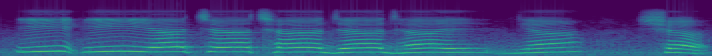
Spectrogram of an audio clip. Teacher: इनके ताल हैं। ताल कहते हैं तलवा को।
